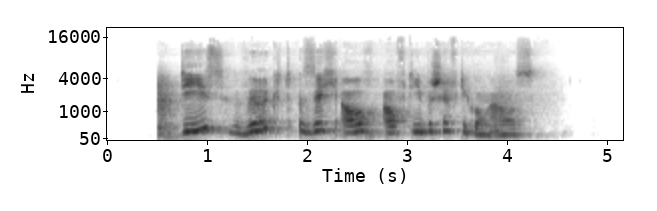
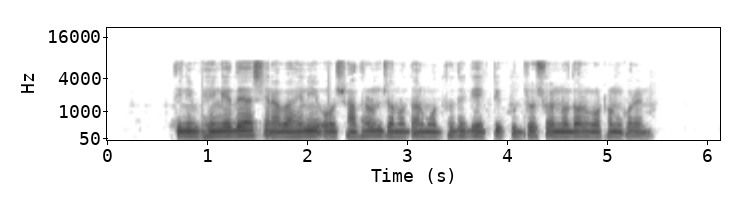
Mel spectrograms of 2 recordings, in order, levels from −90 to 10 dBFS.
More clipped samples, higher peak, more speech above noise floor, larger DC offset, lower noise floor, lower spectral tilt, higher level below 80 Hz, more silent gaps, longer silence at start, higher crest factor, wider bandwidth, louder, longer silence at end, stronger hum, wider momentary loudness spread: neither; first, -4 dBFS vs -10 dBFS; second, 52 dB vs over 62 dB; neither; second, -72 dBFS vs under -90 dBFS; about the same, -5 dB/octave vs -6 dB/octave; second, -70 dBFS vs -64 dBFS; neither; second, 0.5 s vs 0.65 s; about the same, 18 dB vs 18 dB; first, 14 kHz vs 7.4 kHz; first, -20 LUFS vs -28 LUFS; first, 0.9 s vs 0.7 s; neither; first, 12 LU vs 7 LU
